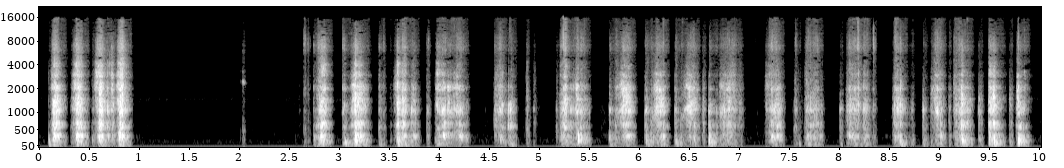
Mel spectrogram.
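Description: A glue brush spreading DAP contact cement over foam in quick scrubbing strokes, about three a second. The strokes pause for nearly two seconds about a second in.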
